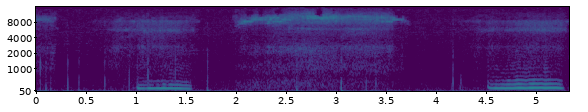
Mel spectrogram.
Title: Rangking The Snoring Cat Moments #cat #shorts #rangking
